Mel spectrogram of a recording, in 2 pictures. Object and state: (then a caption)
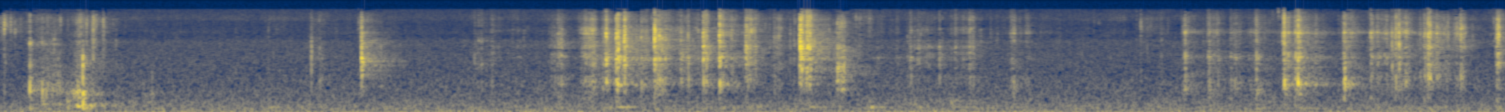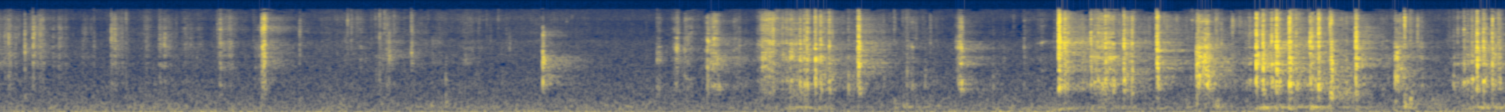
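Bar soap being shaved. A utility knife blade shaves a small, solid bar of dry yellow soap held in the hand. Irregular, crisp scraping strokes give a bright, dry rasp with short bursts and quick pauses. The cutting grows denser and louder toward the end.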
